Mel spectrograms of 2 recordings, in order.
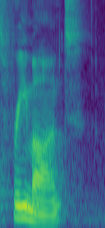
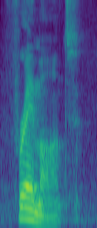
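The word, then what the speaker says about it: Frémont: John Charles Fremont, or sometimes pronounced Fremont, with an accent over the E, was an American explorer, military officer, and politician.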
